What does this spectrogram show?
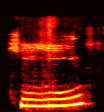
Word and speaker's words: Kyiv: So it's key U. It's that really long U that makes it a Ukrainian pronunciation. And that's sometimes hard to say when you're speaking really fast, like I do when I babble pretty much, but that's both are correct technically. But it is preferred to say, I at least prefer to say Kyiv, and to spell Kyiv like this.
